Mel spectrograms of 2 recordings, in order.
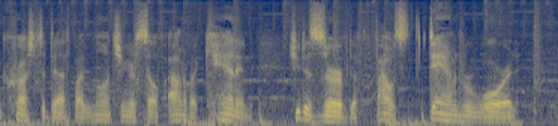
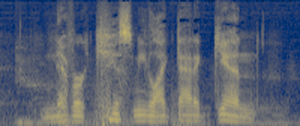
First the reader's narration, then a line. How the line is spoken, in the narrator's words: She snarled, spitting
